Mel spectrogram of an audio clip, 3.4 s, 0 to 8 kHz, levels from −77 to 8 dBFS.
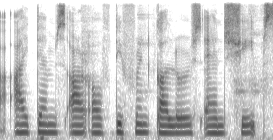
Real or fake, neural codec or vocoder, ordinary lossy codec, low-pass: real; none; none; 7.2 kHz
